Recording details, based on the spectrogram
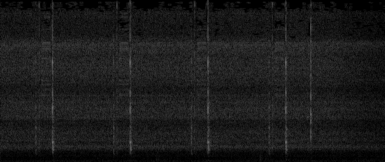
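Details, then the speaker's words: Failing Samsung Barracuda hard drive (Iomega) powered up with its cover off: it spins up with a faint hiss and sharp, irregular ticks about once a second as the crashed head scrapes the visibly damaged platter. "gets up to speed looks like that head is definitely been scratching things around a bit kind of reset and then we'll see what happens"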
